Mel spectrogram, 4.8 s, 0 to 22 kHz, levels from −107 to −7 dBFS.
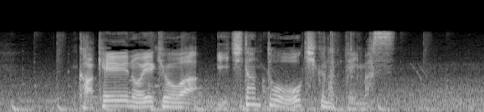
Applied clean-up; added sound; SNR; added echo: none; Microwave oven; 17 dB; none.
